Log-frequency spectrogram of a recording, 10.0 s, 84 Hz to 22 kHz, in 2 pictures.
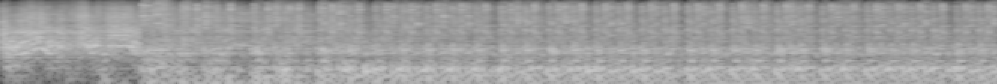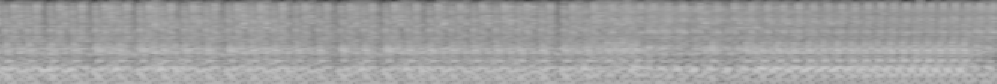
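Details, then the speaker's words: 1988 Harley FXR V-twin after cam change and pushrod adjustment, idling in neutral: fast steady ticking following engine speed; possibly a couple of hydraulic lifters not pumped up, location unclear, maybe slightly louder at front. "It echoes so much you can't tell where it is, but there might be a couple of them going, I can't tell."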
